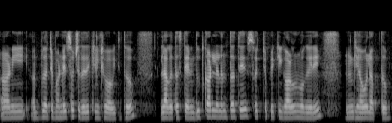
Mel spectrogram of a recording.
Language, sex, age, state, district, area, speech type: Marathi, female, 30-45, Maharashtra, Ahmednagar, rural, spontaneous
